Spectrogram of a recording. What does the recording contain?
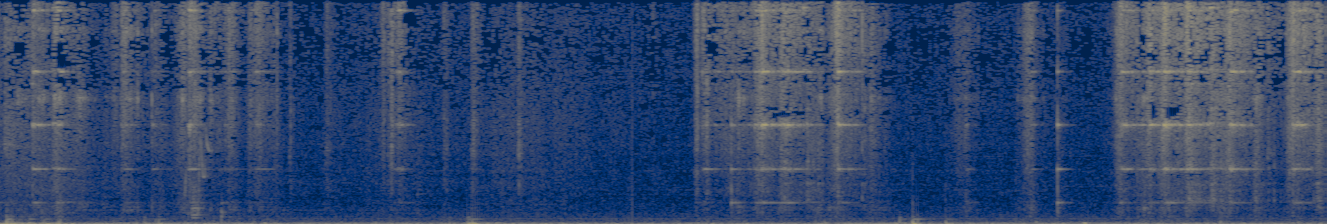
Sherry - Evening Eating - Bowl Sounds - F#
My bird uses its feet a lot when its sitting inside its bowl eating bird seed, the noise is quiet but I found it interesting. Audacity says this one is f#. The next Sherry sound is likely to be the sound of her attempting to fly unfortunately she is a flightless bird.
